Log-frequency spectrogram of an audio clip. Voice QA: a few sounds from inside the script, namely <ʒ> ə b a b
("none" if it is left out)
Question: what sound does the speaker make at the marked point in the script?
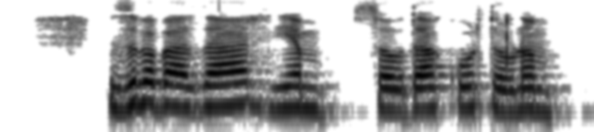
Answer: z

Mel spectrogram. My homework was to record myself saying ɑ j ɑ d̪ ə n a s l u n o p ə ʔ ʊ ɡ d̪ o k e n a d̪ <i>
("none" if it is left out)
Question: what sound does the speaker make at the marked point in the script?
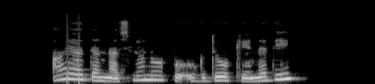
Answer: i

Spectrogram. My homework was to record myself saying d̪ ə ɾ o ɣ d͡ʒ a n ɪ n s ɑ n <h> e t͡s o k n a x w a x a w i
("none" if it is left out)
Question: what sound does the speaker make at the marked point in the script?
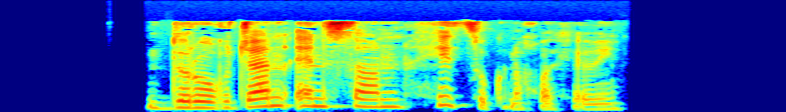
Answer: h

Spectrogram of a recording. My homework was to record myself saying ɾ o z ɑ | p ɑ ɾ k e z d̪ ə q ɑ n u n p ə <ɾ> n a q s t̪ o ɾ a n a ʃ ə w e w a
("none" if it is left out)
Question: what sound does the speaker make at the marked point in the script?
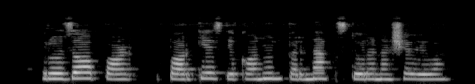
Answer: ɾ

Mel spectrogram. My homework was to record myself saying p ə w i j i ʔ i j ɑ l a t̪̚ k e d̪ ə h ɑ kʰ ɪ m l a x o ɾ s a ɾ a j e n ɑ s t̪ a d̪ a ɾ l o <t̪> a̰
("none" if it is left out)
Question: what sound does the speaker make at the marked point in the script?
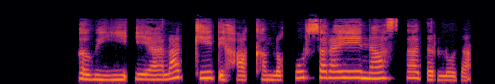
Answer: d̪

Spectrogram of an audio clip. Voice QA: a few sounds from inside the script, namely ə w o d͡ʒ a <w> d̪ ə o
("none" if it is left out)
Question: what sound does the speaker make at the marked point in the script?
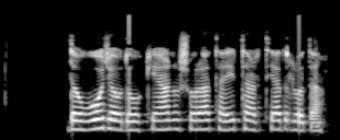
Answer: w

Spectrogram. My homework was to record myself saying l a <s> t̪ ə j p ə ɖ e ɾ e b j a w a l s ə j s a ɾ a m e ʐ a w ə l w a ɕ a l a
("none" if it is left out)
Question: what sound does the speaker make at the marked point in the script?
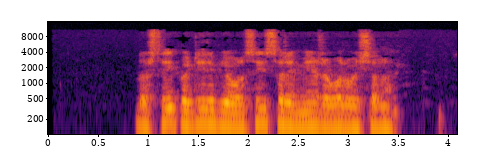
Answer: ʂ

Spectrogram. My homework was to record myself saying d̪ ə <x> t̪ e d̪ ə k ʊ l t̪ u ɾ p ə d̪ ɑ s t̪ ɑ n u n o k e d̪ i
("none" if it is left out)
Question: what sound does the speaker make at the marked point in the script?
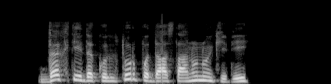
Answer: x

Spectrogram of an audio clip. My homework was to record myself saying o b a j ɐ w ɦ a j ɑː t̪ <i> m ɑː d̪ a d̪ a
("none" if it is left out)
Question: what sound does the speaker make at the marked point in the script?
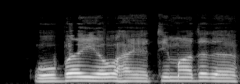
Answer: i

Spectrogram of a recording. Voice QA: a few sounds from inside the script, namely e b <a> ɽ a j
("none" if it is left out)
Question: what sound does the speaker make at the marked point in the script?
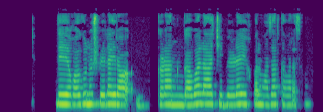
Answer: e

